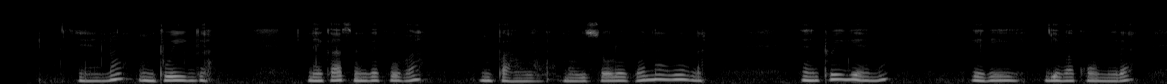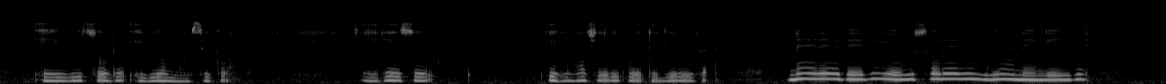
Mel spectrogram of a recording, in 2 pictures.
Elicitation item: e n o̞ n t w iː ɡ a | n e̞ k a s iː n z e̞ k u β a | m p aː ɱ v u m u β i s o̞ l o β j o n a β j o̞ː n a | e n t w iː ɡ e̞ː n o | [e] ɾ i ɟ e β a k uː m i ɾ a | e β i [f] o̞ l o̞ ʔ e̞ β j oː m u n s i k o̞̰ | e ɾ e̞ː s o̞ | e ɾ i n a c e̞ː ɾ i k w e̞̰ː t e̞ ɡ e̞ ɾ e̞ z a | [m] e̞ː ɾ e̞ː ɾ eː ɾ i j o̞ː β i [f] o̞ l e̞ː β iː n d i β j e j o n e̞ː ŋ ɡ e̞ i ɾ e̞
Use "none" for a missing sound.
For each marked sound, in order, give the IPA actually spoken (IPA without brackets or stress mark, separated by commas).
e, s, n, s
